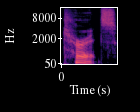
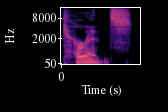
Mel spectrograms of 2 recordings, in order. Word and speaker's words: turret: I used to think turrets were called trens like an N. So it was I used to think they were spelled t u r e n t.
